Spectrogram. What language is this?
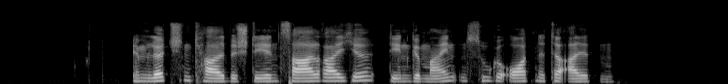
German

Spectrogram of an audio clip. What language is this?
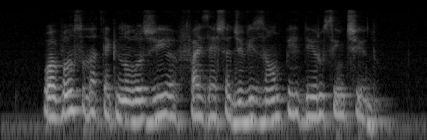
Portuguese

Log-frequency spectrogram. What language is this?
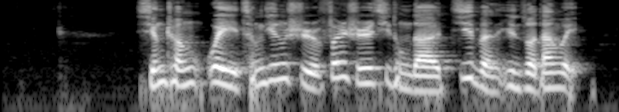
Chinese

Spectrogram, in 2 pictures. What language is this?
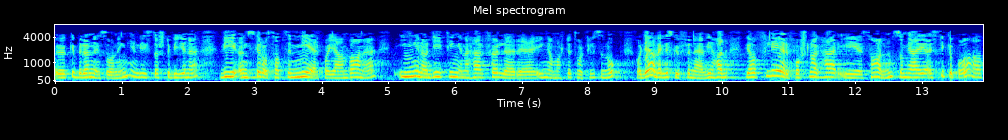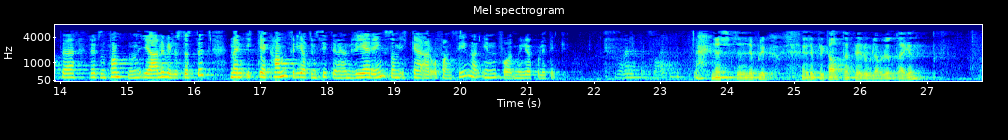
Norwegian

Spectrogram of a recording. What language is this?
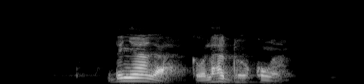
Dagbani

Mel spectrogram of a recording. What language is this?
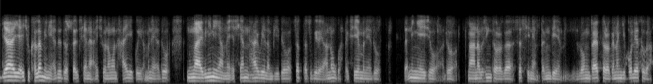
Manipuri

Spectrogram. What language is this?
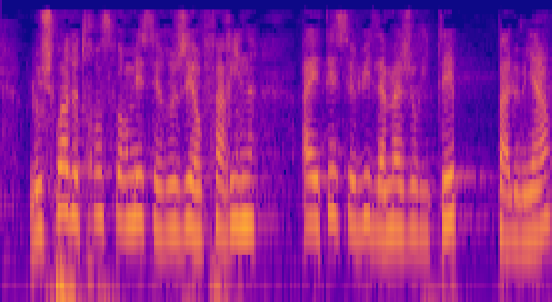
French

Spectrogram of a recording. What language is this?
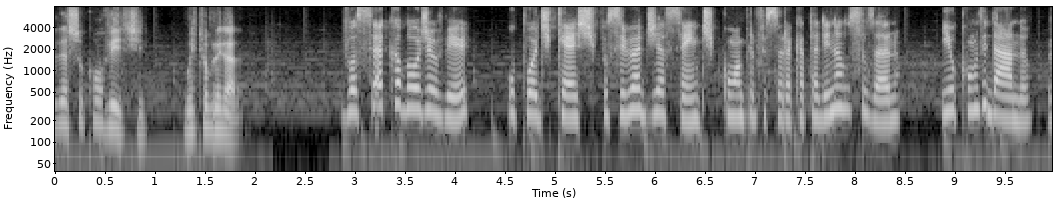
Portuguese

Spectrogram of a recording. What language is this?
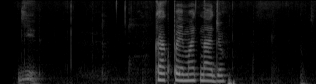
Russian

